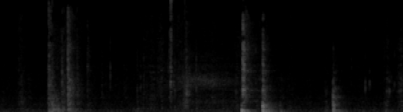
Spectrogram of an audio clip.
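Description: About five light knocks and clicks as a We R Memory Keepers mini guillotine paper cutter, a plastic trimmer, is turned over and set down on a wooden table.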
